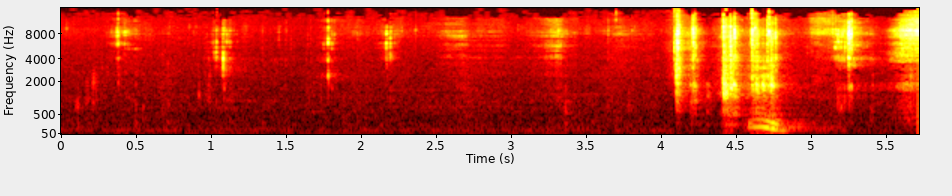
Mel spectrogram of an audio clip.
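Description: A person chewing a mouthful of boiled pork intestine with lime: faint, scattered wet clicks and crunches, then louder smacking mouth noises from about four seconds in.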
